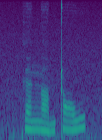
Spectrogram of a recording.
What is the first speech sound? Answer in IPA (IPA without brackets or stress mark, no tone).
k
